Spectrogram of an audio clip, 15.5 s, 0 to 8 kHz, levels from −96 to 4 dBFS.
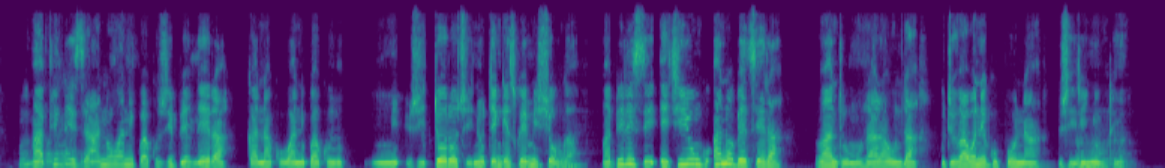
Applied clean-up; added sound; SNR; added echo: neural mask model DeepFilterNet 3.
